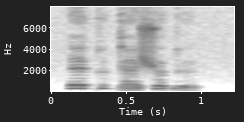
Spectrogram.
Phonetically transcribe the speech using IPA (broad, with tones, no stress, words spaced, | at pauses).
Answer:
ɛ˧˥kʏ˩ ɡæ˩˧ ʃœ˧ɡʏ˩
